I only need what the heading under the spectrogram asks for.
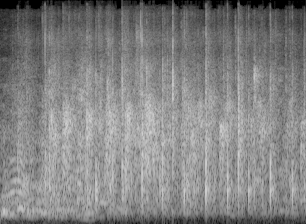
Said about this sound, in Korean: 박수 쳐야 돼요.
